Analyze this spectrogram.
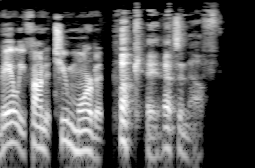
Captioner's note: chuckling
